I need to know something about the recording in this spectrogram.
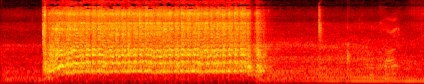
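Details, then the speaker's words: Model A roadster after a year under a tarp: about three seconds of steady starter cranking that never fires; a test spark plug shows no spark. "okay from what i can see there's no spark right"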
